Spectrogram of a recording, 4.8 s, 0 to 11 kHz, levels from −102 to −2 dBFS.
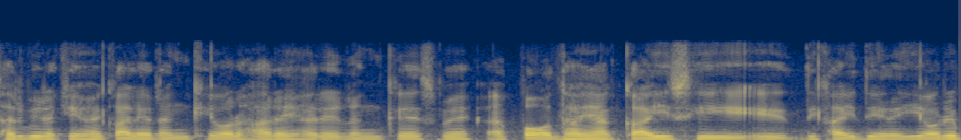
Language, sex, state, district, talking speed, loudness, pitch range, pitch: Hindi, male, Uttar Pradesh, Etah, 335 wpm, -24 LUFS, 115-125 Hz, 120 Hz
